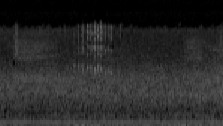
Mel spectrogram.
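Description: Steady low hum over a faint, even background rumble, with no distinct events.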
